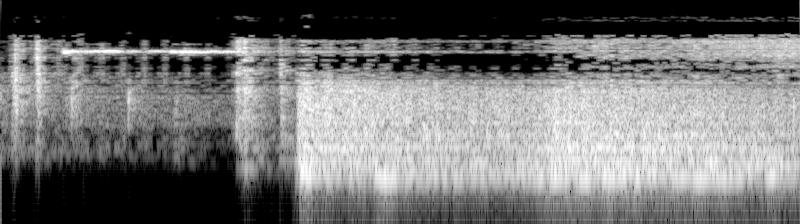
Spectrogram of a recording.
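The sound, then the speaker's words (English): A few sharp knocks and a brief high tone give way to a sudden, loud thunderstorm: heavy, steady roaring with deep rumbling thunder that fills the rest of the scene. “By the time I got home, the storm outside had stopped”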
